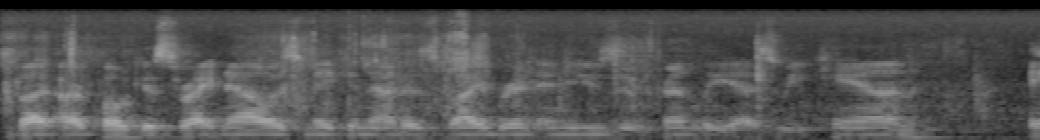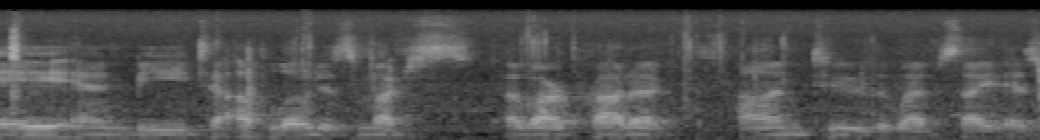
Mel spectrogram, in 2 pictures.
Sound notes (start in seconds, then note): none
